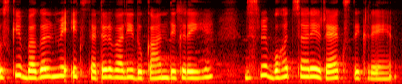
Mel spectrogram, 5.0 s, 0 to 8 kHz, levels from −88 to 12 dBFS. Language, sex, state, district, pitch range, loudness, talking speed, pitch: Hindi, female, Arunachal Pradesh, Lower Dibang Valley, 230-280 Hz, -15 LUFS, 205 wpm, 245 Hz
